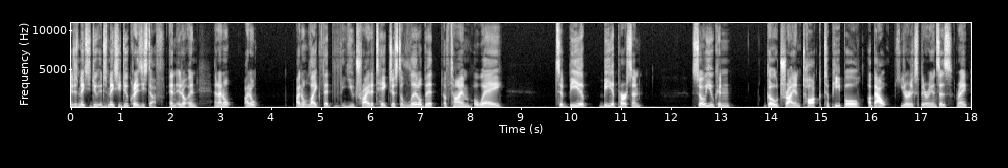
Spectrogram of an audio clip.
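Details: Adult man who stutters and finds some words harder to say on some days; repetitions of words and syllables; stuttering.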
